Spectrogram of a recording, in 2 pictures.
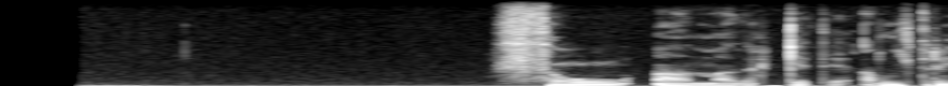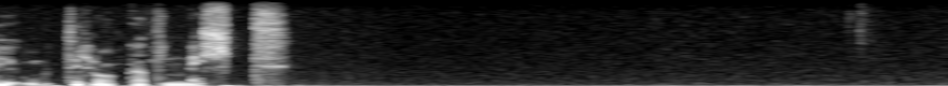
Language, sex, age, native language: Icelandic, male, 20-29, Icelandic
